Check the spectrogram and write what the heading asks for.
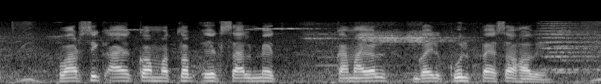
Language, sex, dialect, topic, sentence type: Bhojpuri, male, Western, banking, statement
